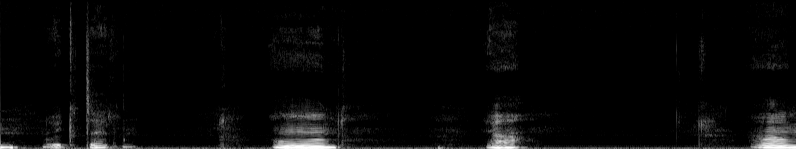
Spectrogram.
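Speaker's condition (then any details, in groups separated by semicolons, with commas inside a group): Spasticity from birth; multiple sclerosis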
